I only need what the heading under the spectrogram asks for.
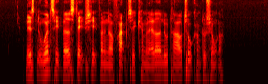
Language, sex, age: Danish, male, 23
